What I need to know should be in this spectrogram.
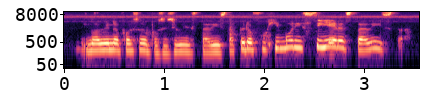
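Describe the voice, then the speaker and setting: This is a woman with a plain, everyday voice. Her pitch is fairly high, with ordinary variation. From Peru. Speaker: politician. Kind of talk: political discussion. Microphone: too quiet.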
